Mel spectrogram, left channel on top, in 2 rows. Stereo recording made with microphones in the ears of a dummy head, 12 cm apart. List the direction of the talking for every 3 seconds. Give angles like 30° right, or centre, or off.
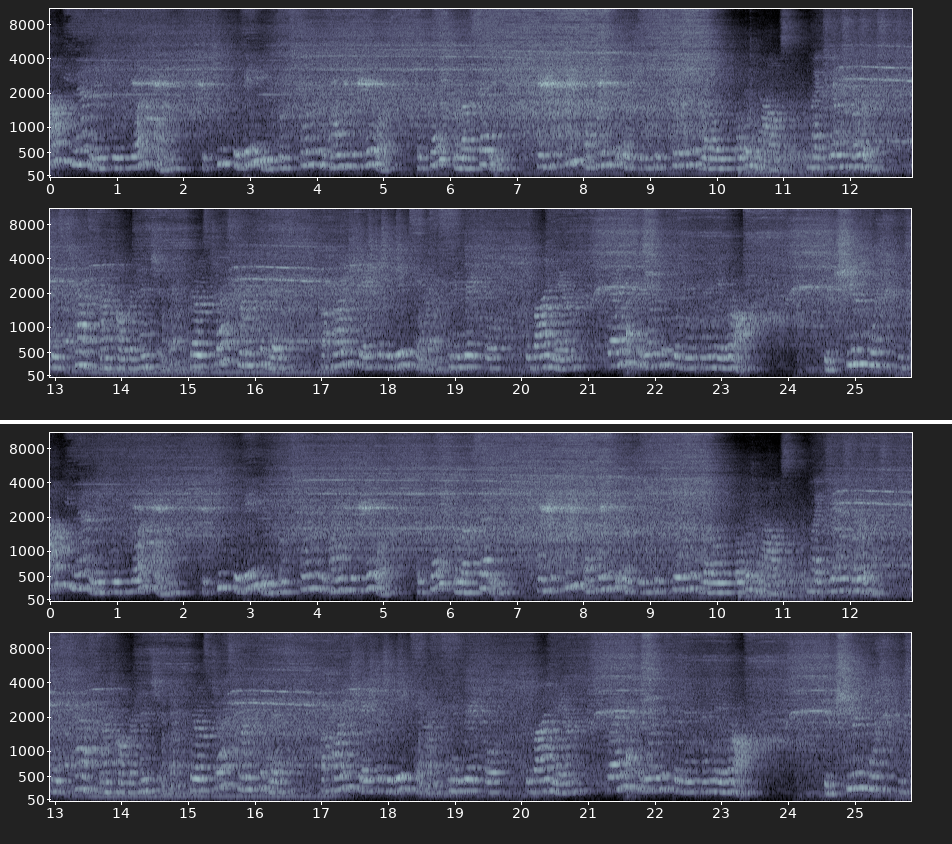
50° left, 50° left, 50° left, 50° left, 30° left, centre, 20° right, 20° right, 20° right.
